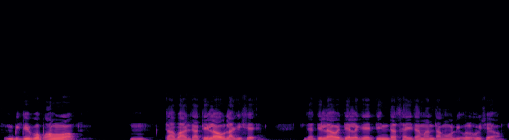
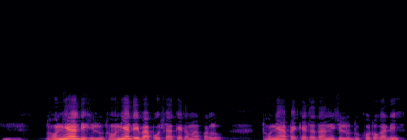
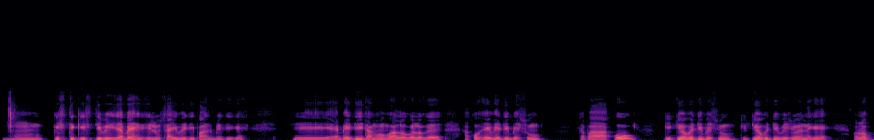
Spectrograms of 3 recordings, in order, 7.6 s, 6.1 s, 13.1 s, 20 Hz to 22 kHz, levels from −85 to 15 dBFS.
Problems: none marked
